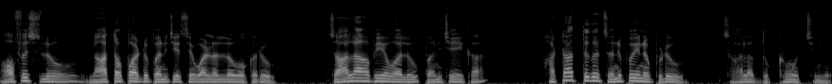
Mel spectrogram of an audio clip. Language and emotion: Telugu, sad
